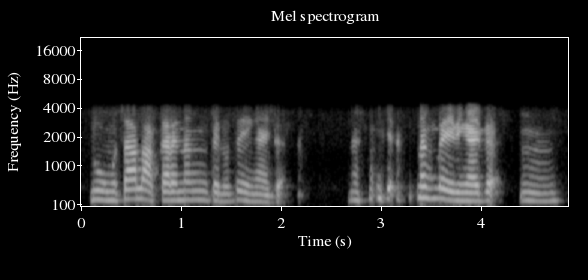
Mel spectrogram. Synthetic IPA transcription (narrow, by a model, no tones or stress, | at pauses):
numət͡saːlaːkːaɾanaŋpanut̪ɯjaŋːajt̪ɯʔ | naŋnaŋlejdaŋajt̪ɯʔ | ɯ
